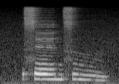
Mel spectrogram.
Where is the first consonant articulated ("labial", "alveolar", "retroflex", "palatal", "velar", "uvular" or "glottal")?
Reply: alveolar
